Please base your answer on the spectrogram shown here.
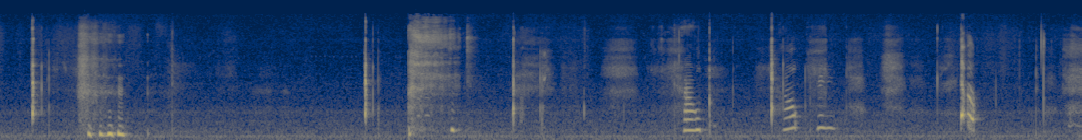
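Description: Repeated sharp, abrupt hic sounds at irregular intervals with some breathy noise between; hiccups.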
